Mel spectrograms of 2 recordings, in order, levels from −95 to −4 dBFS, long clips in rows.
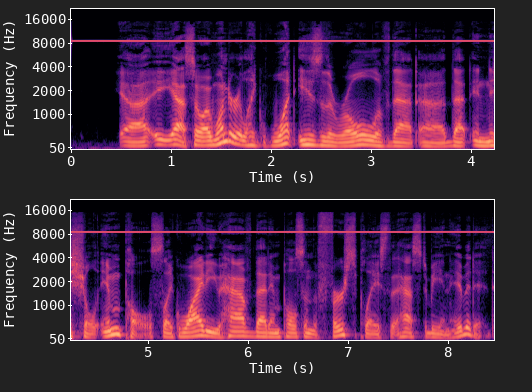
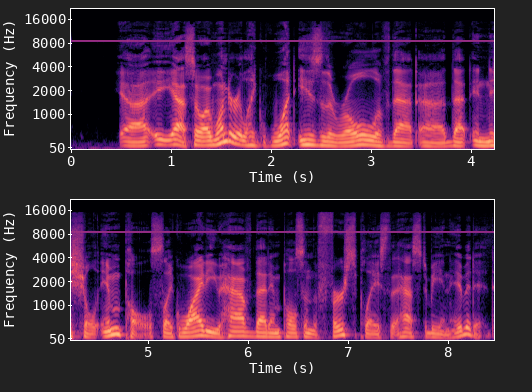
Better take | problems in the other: second | high-pitched whine; loud; throughout; 8.5 kHz, 5 dB below the speech; faint in the second

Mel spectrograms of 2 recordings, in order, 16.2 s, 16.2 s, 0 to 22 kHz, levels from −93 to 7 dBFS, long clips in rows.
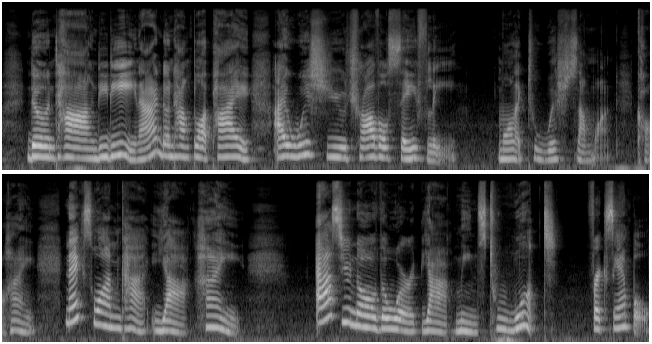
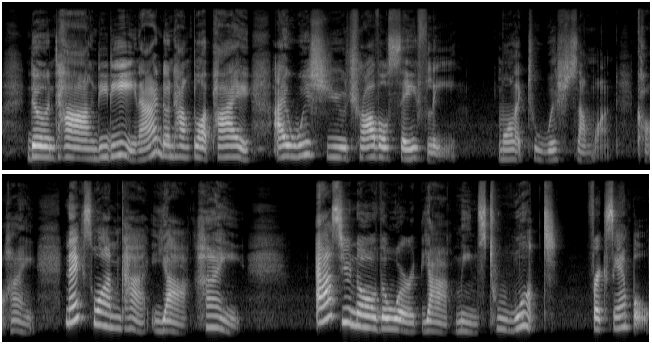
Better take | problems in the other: first | thin; somewhat; fading below 350 Hz

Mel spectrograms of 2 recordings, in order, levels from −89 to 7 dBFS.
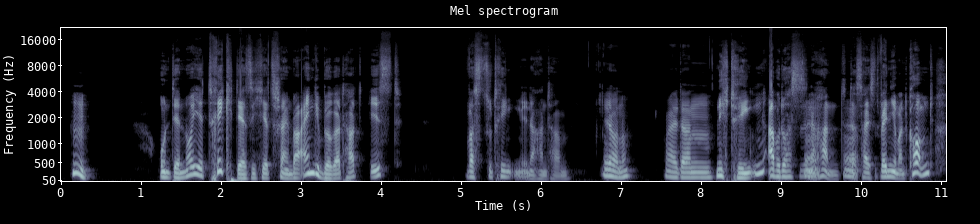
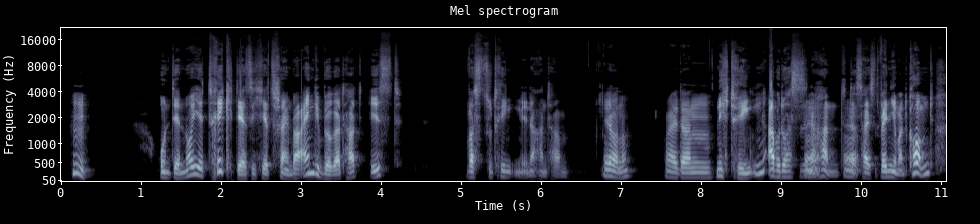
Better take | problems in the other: first | thin; somewhat; fading below 300 Hz

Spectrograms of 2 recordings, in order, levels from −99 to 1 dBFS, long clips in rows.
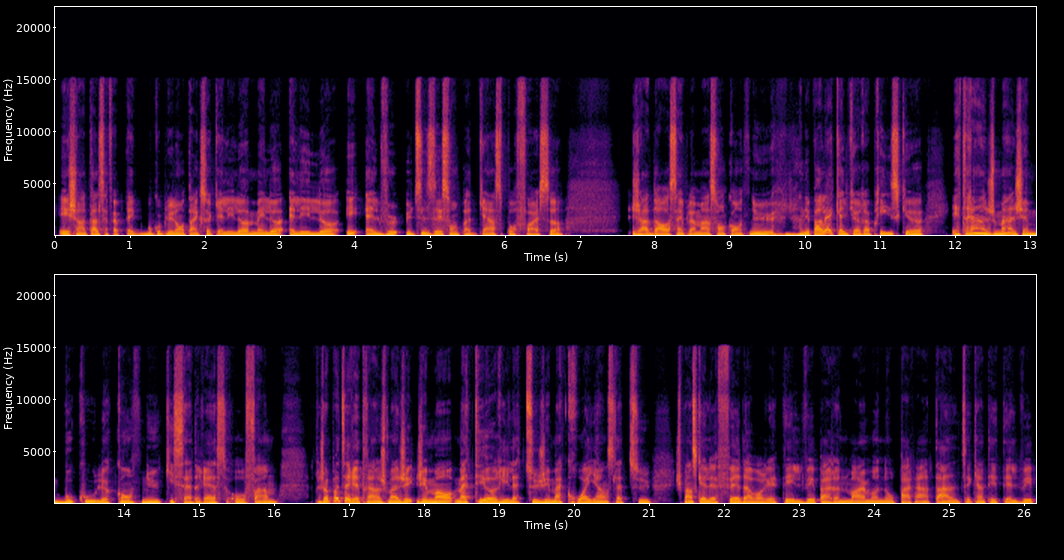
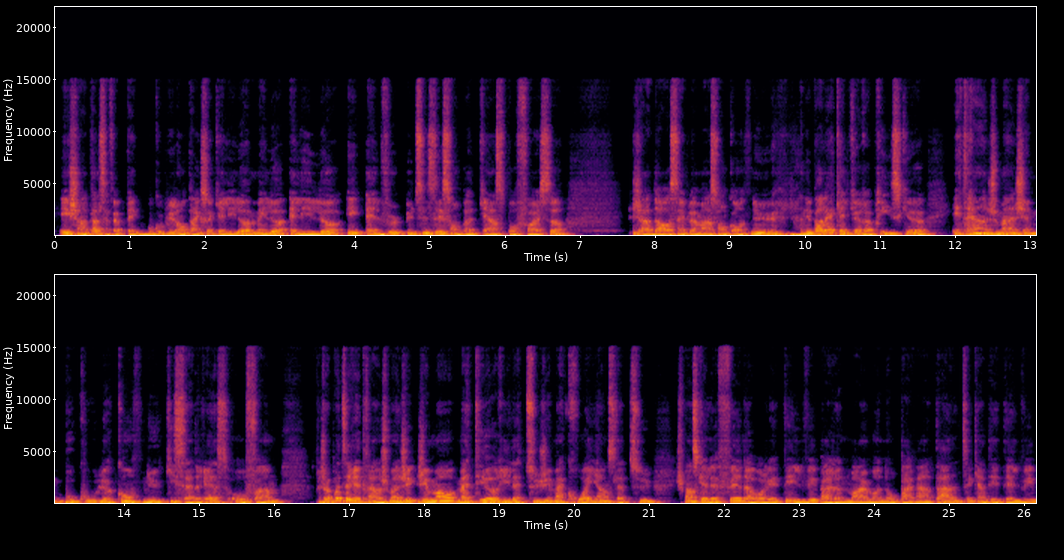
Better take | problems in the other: first | off-mic speech; far // room echo; very slight; dies away in 0.2 s

